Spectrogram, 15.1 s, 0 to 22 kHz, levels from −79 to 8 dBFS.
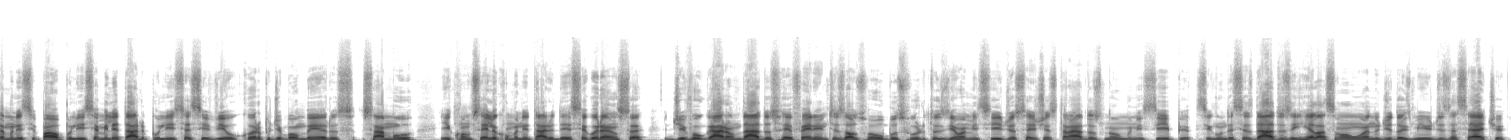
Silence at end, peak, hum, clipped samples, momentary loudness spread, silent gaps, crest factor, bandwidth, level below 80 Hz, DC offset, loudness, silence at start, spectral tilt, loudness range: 0.05 s; 0 dBFS; none; under 0.1%; 9 LU; none; 16 dB; 14.5 kHz; -44 dBFS; under 0.1%; -17 LUFS; 0 s; -5.5 dB/octave; 4 LU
